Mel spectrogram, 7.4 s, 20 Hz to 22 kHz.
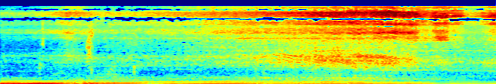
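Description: Honda K24A2 inline-four engine idling steadily in an EP3 Civic, with a light hiss over the low hum, which the owner takes for a vacuum leak. The low rumble drops about a second in, with a few faint clicks.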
